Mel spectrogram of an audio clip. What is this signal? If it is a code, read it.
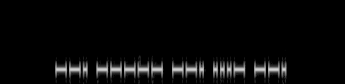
Morse code, heard as a keyed tone, about 36 wpm, 700 Hz. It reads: G0GVG
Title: DXCC-100 Call Signs - 5 Characters - 35wpm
